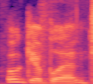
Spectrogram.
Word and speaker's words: O'Gieblyn: O'Gieblyn.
